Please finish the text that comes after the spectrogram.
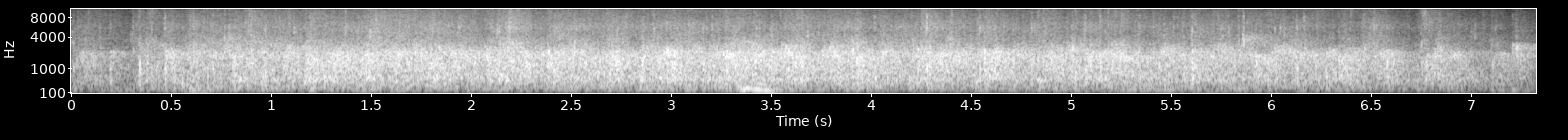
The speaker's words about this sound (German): Wir stoßen hoffentlich gleich nochmal darauf an, aber jetzt gern einmal Applaus für DTV.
